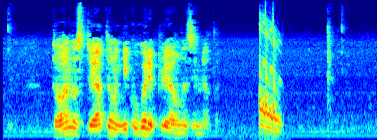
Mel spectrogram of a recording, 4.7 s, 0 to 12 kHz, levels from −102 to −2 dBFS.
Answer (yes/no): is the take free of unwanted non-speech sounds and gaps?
no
